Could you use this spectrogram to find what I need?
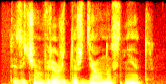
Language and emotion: Russian, neutral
